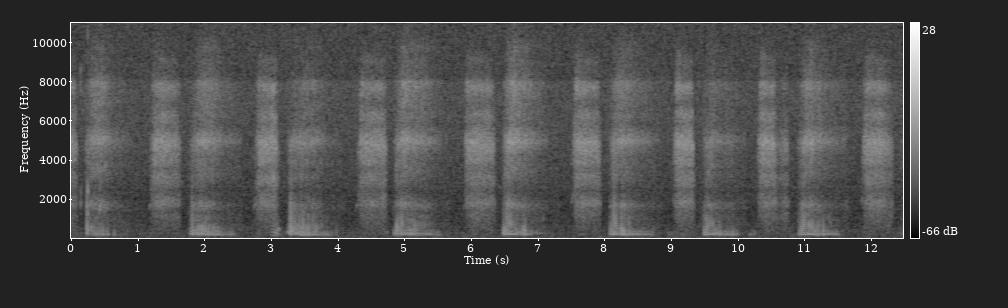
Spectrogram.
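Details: Opal snoring while sleeping on mama: quick, regular, snuffly snores, about 40 breaths a minute, each with a soft rattle.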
